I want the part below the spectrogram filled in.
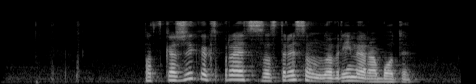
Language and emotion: Russian, neutral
